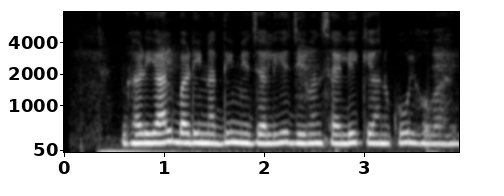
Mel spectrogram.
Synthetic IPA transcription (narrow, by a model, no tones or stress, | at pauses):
ɡʱəɽijaːlbəɽinəd̪imẽd͡ʒəlied͡ʒiːʋənsɛːlikeɐnʊkuːlɦoʋaɦɛː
